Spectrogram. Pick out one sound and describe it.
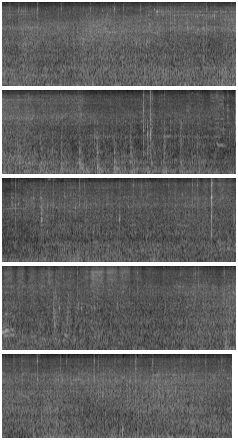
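Wind buffets loudly and steadily outdoors.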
